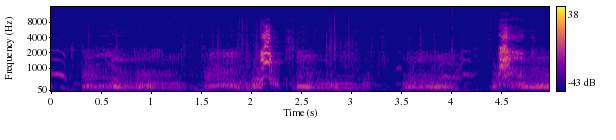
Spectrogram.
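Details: Three-week-old white standard poodle puppies make low, nasal whimpering calls in bouts of about a second; twice a brief, harsher squeak or yelp cuts through, louder than the steady murmuring.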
